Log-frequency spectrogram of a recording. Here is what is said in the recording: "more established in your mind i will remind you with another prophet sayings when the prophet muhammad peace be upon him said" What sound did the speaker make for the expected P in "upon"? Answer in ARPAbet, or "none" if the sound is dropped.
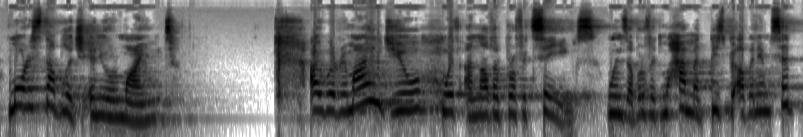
B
